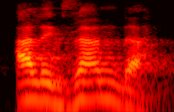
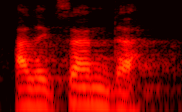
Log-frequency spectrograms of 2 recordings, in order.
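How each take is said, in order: First: The name is said louder. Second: The name is said quietly.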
